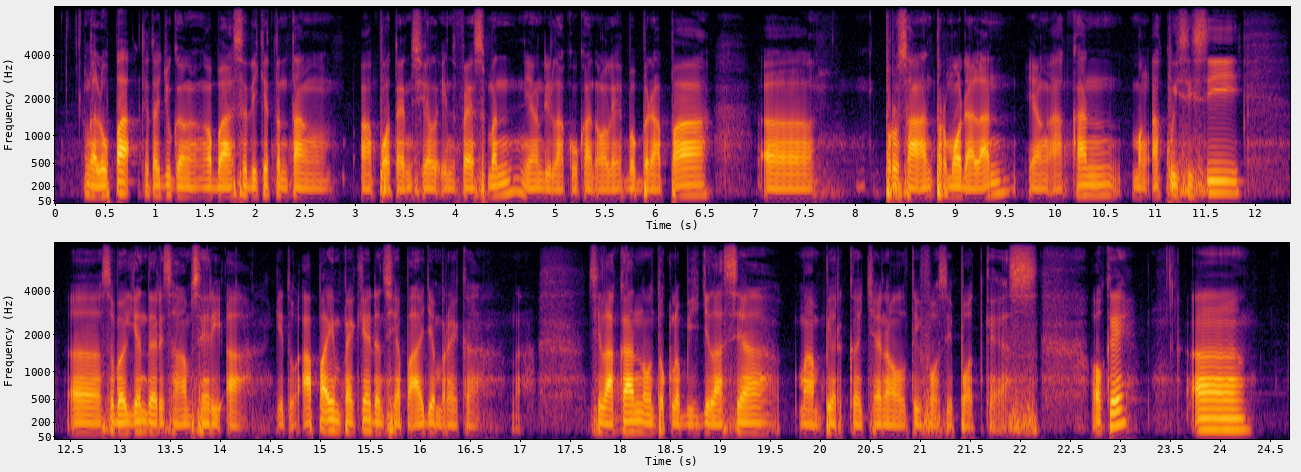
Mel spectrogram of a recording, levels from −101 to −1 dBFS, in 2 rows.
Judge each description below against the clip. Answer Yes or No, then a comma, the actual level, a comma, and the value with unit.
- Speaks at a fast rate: No, average, 110 wpm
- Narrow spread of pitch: No, average, 3.3 semitones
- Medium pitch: No, very low, 95 Hz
